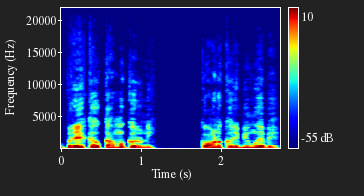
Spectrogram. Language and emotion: Odia, fearful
